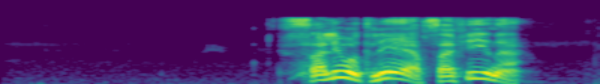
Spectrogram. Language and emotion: Russian, positive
